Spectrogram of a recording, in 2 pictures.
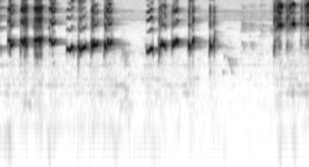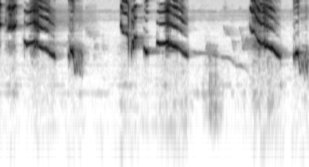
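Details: Song of an Oriental magpie-robin, played to stimulate other magpie-robins to sing: quick series of repeated buzzy notes, then loud down-slurred whistles and varied phrases, nothing else heard.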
